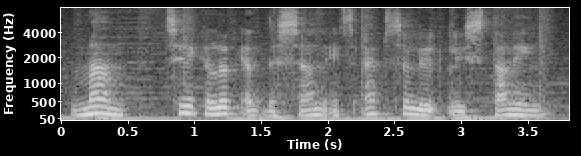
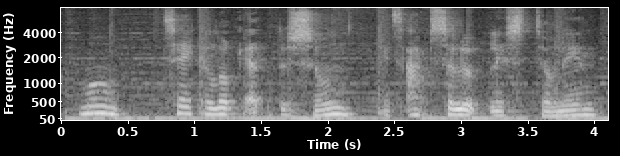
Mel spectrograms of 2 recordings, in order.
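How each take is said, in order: First: It is spoken in a Southern British accent. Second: It is spoken in a Northern British accent. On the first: "Southern British" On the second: "Northern British"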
